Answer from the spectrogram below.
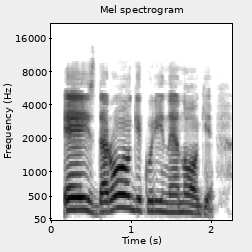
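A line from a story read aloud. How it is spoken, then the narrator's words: Cabin boy's ringing shout. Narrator (Russian): звонким голосом выкрикивал юнга Матрасов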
